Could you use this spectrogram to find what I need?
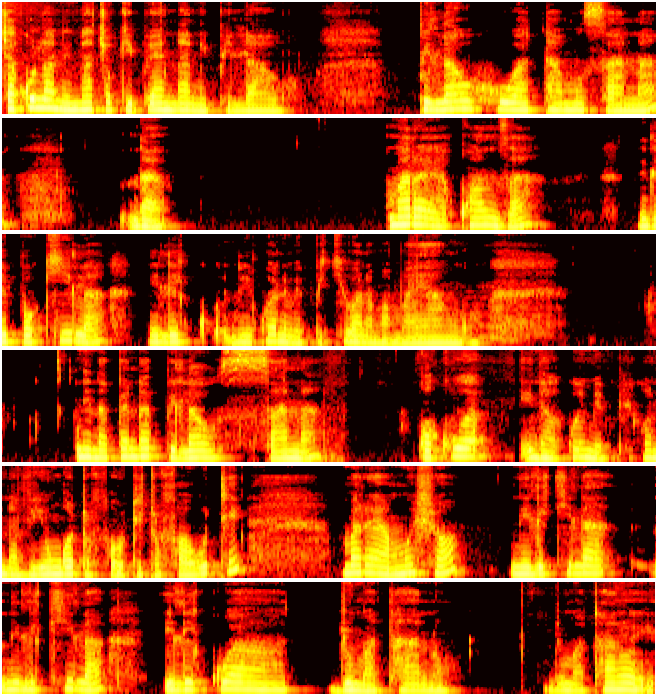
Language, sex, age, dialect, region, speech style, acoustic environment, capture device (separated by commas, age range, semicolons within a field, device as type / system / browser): Swahili, female, 25-34, Kenya - Nairobi Sheng-influenced, Kenya, relaxed, silence, mobile / Linux / Chrome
